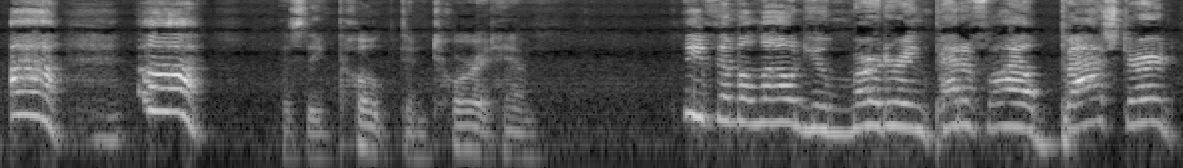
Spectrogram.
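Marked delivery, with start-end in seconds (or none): 0.1-1.3 two high, loud shrieks; screams of pain. A narrator's reading. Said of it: "He screamed". 4.3-7.4 high, loud enraged shriek; furious scream. A narrator's reading. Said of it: "Susan screamed".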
